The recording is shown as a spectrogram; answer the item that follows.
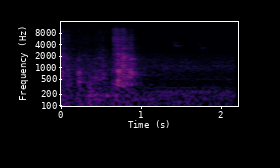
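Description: Brief rustling and scraping from handling steel wool and tableware, loudest in a short scrape just under a second in, then quiet room tone.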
